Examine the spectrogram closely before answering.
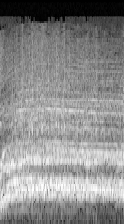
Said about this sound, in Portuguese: Olha, faz tempo que a gente não coloca essa vinheta, ainda bem, mas infelizmente aconteceu nessa rodada. Ela está de volta, aquela que todos temem, as vaias.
